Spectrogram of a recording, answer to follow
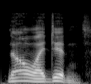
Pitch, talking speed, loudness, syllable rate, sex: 135 Hz, 195 wpm, -15 LUFS, 3.9 syllables/s, male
